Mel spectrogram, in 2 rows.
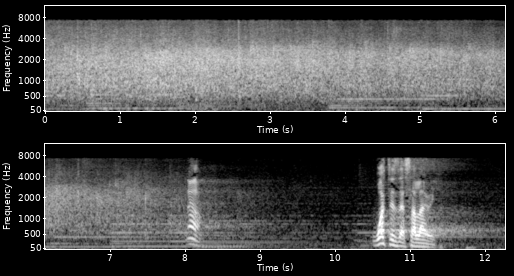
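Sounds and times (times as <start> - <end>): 
audience clapping hands: 0.0 - 8.2
speech: 8.1 - 8.3, 10.6 - 11.5.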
